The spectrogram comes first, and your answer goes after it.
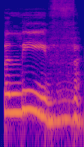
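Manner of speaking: believe with a long buzzing V; exaggerated V. Shown as a demonstration. Teacher exaggerates the buzzing V ending. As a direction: drag out the final V of believe. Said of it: "I'm exaggerating just to show the difference".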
